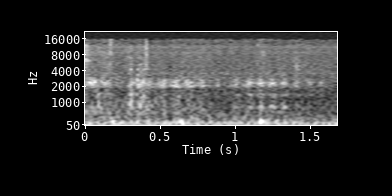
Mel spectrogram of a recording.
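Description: Three short, faint sheep bleats from a video game, where a player keeps shooting a sheep back, sound in quick succession against a steady low hum, with no one talking.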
